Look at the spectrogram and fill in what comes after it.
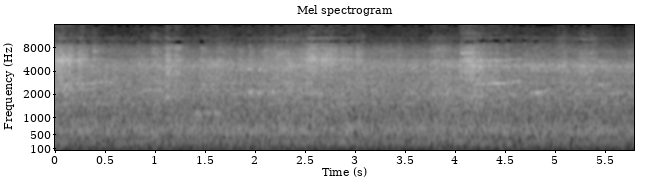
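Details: BNSF empty grain train at sunset, headed to North Dakota for reload, led by two GE locomotives: continuous hiss of rolling cars with short shrill squeals every second or two; some wheels squealing on the rail.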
